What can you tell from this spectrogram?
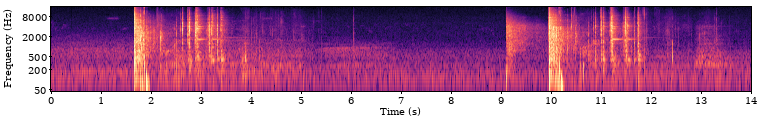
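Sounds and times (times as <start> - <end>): rifle shot: 1.6 - 3.5, 9.1 - 11.8
rifle bolt metallic clicks: 1.7 - 3.7, 9.1 - 12.0.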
